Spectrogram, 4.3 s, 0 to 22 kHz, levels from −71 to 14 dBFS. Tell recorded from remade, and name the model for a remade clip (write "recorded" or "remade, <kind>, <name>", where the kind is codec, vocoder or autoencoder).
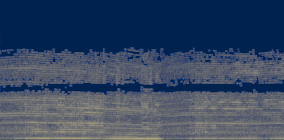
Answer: recorded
